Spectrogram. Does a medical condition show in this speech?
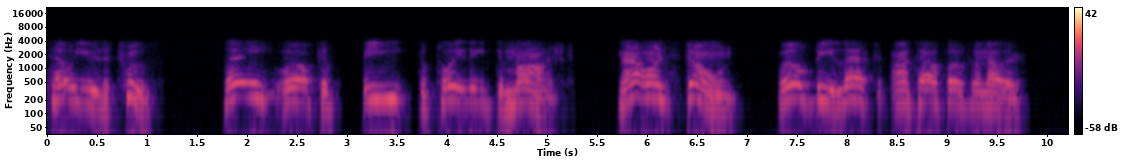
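Yes: cerebral palsy; cannot be hidden when acting.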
